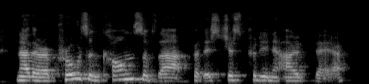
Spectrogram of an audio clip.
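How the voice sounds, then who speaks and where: At a moderate pace and fairly low pitch, a woman speaks with an Irish accent. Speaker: infection prevention presenter. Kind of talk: webinar presentation. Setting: online webinar.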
